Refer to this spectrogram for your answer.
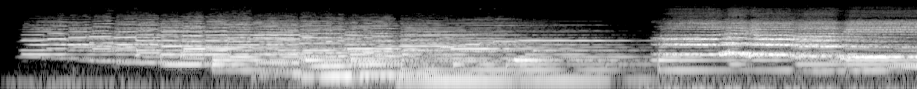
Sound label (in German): Kinderchor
